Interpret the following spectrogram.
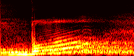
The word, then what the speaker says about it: bonjour: B-O-N, which gives bon, J-O-U-R, and here see, R will be pronounced since it fits the rule CFLR, so it is bonjour.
